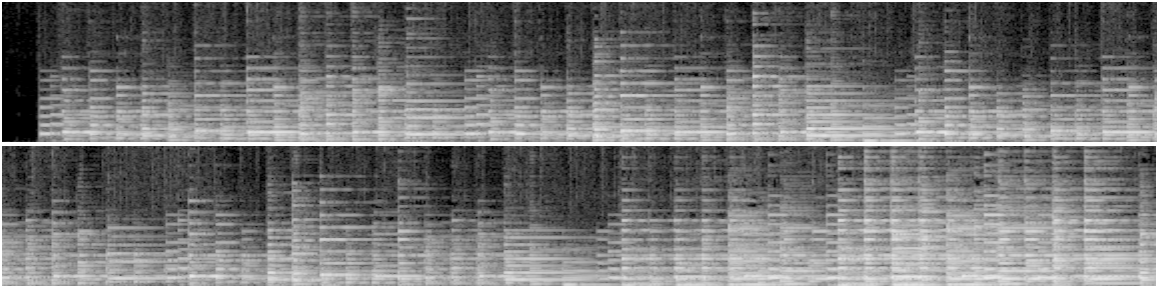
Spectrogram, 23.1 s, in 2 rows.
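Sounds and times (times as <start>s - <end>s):
ecossaise dance tune: 0.4s - 23.0s.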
